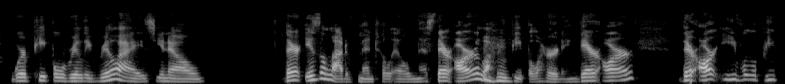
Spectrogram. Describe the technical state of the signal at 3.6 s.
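At 3.6 s the speech carries plainly audible artefacts of what is likely Bluetooth LC3 compression, present across the whole clip rather than just at this moment. The codec cuts the signal into short transform frames, and the grain here fits 7.5 ms frames at around 48 kbps. Too few bits reach the upper spectrum, so parts of it are zeroed and refilled with noise, which gives the voice a breathy, grainy edge.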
